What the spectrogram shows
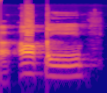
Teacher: हमज़ा ज़बर आ, क़ाफ या ज़ेर क़ी, या साकिन से पहले क़ाफ के नीचे ज़ेर है, इसलिए यहाँ पर या मद्द होगा, यानी या खिंचेगा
